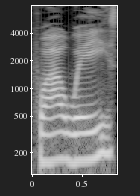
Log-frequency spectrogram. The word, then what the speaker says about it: Huawei: Huawei, som det udtales, er en kæmpestor kinesisk virksomhed, som producerer udstyr til teleindustrien.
